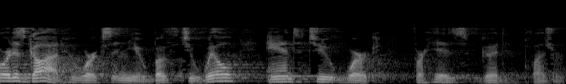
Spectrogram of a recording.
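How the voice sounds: A raspy man's voice with lively intonation, a fairly slow pace and audible room echo.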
